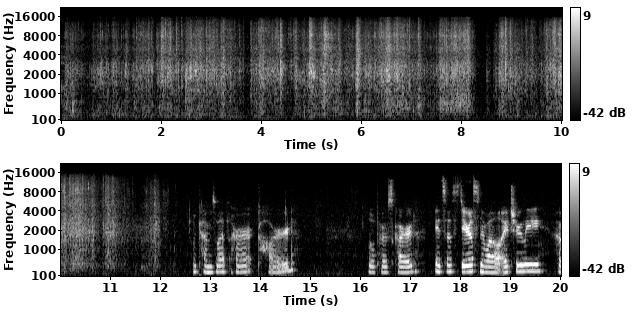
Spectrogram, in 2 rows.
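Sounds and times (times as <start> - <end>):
tissue paper rustling and crinkling: 0.0 - 12.2.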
